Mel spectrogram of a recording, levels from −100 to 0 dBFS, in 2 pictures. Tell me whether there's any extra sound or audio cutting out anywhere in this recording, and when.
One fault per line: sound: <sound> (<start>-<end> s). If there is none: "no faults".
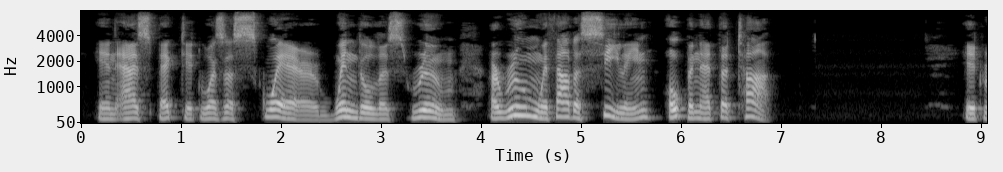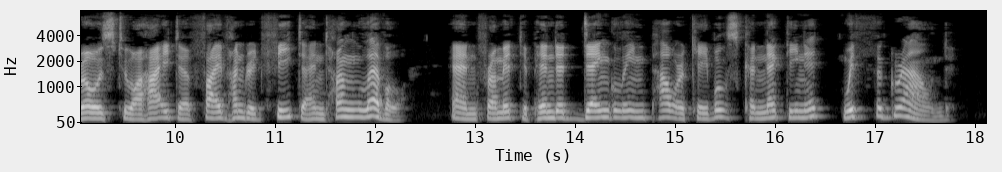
no faults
